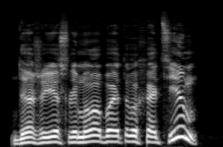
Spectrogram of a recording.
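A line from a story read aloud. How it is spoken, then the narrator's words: Brave snort. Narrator (Russian): храбро фыркнул казак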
